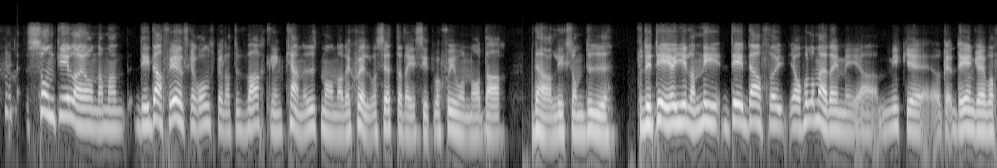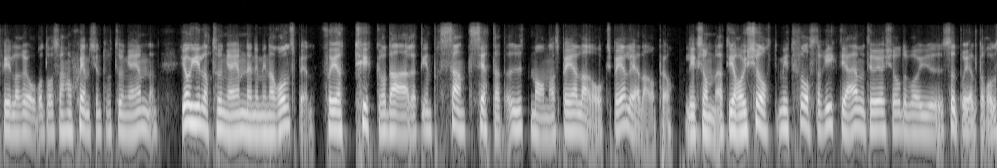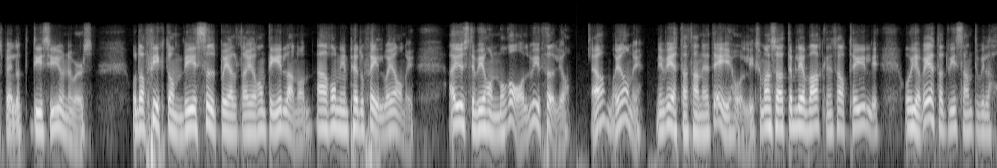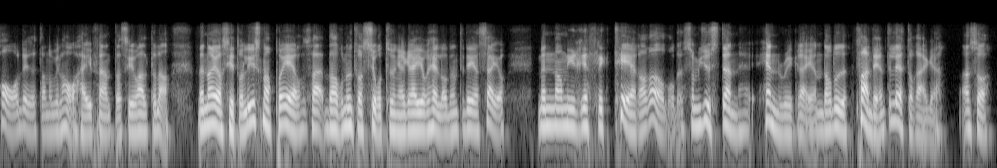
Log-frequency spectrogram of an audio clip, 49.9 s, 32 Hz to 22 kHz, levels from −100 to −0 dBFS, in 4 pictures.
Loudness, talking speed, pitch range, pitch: -20 LUFS, 250 wpm, 135-165 Hz, 145 Hz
